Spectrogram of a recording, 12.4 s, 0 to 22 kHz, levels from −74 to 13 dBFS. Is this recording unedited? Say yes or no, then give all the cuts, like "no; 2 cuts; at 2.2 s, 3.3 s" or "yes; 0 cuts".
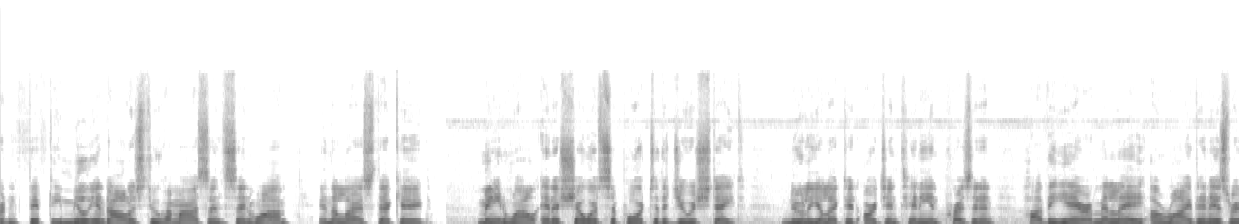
yes; 0 cuts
